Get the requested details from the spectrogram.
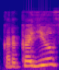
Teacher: Ал крокодил сөзінде соңғы үшінші буынға түсіп тұр. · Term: ударение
